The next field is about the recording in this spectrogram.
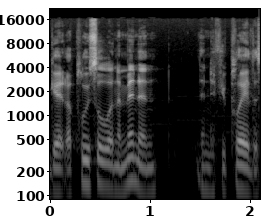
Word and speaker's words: Minun: It's minus, so Minun.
